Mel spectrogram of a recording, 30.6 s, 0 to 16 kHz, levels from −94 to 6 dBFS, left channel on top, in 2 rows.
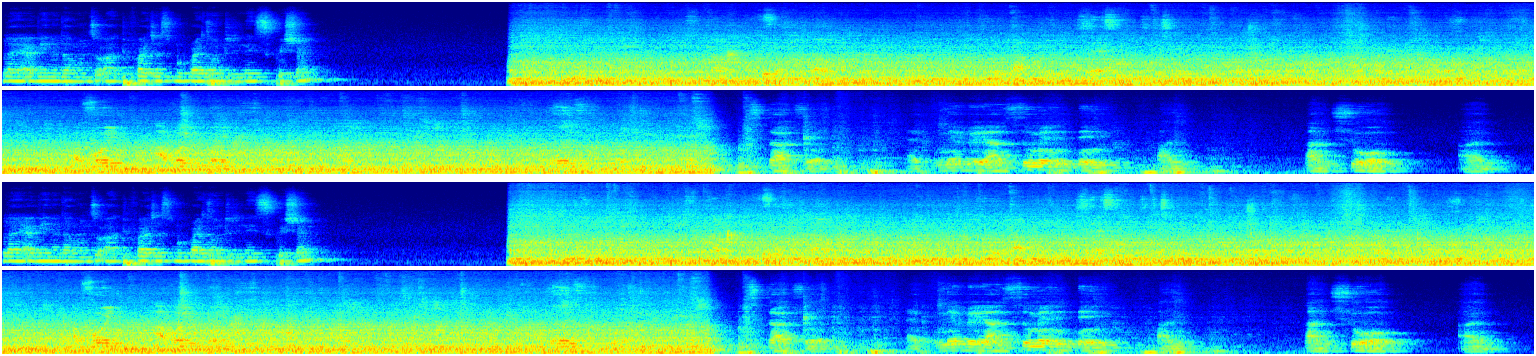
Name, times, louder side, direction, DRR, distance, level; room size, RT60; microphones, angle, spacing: voice 1, 0.0-3.1, equal, 30° left, -6 dB, 0.5 m, -34 dB
sound 1, 5.0-22.4, right 1 dB, 40° right, 0.3 m, -21 dB
voice 2, 6.8-8.5 8.7-12.0 12.3-13.0 13.5-15.2 15.9-16.5 16.8-18.8 20.7-22.4 22.8-23.6 24.3-26.4 26.9-27.2 28.3-29.1 29.9-30.1, equal, 70° right, 0 dB, 0.7 m, -30 dB
sound 2, 21.5-28.6, equal, 20° right, 0.8 m, -40 dB
2.2 x 2.1 x 3.3 m, 0.72 s
head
